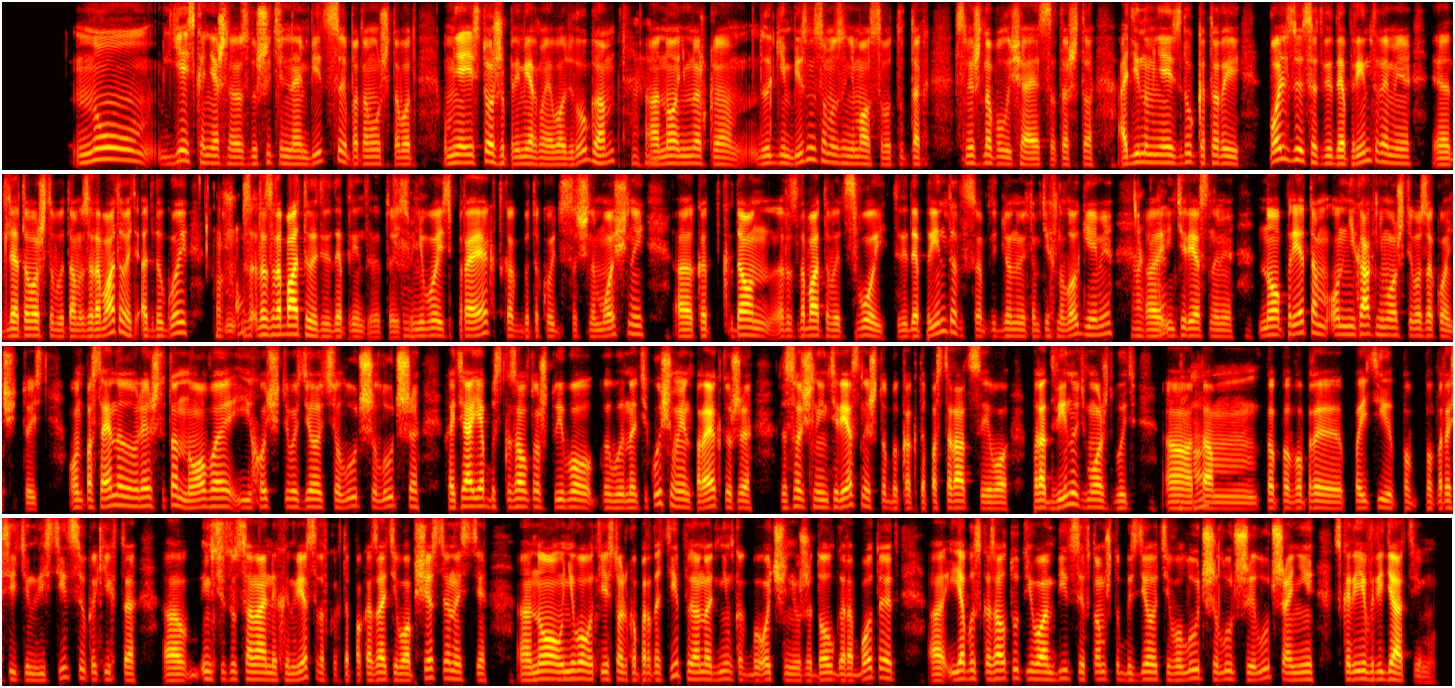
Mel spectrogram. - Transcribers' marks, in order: chuckle
- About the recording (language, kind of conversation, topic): Russian, podcast, Какую роль играет амбиция в твоих решениях?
